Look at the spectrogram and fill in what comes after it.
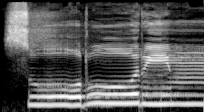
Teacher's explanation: Huruf ro dibaca secara tafkhim karena harokatnya dhammah. Cara bacanya ro dibaca tebal.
